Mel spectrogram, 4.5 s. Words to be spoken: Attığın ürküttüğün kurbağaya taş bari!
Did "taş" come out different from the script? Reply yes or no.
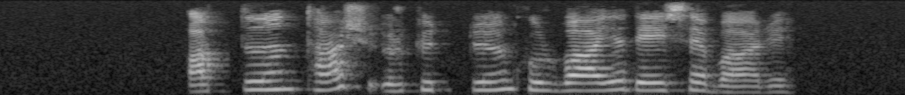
yes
